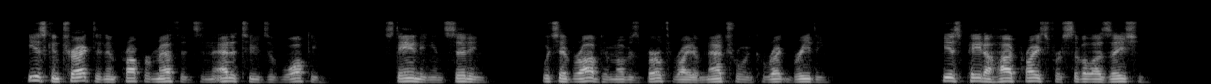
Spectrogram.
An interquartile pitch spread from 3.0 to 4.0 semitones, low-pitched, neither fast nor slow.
Yes: average, 3.6 semitones; low, 130 Hz; average, 160 wpm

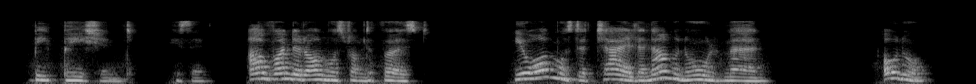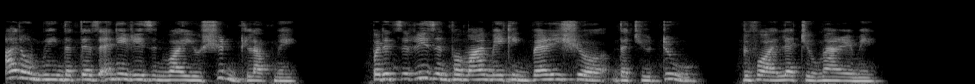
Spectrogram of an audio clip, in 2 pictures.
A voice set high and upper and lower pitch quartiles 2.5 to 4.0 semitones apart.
No: high, 205 Hz; average, 4.6 semitones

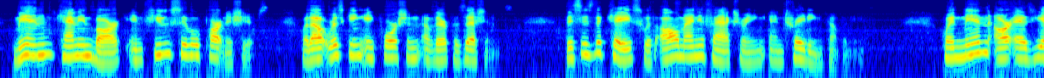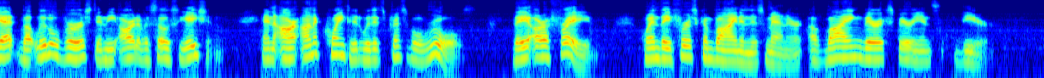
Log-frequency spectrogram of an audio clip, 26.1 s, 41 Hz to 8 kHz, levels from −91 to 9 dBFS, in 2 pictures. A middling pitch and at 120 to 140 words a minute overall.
Yes: medium, 160 Hz; slow, 135 wpm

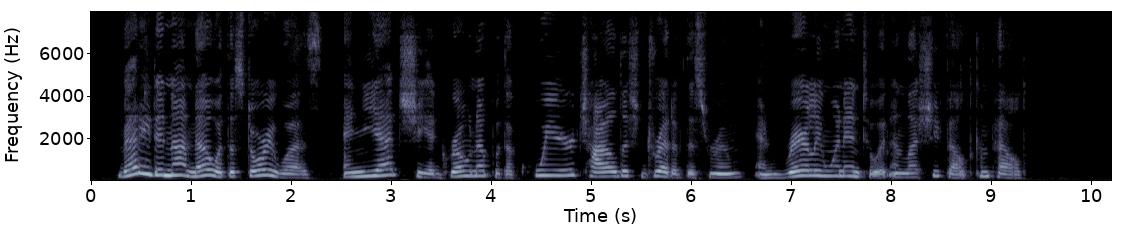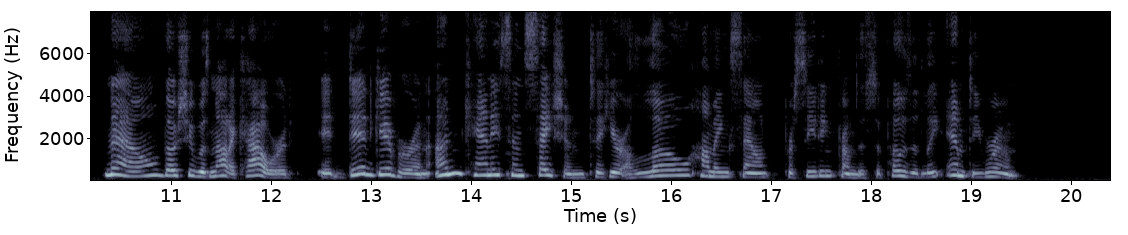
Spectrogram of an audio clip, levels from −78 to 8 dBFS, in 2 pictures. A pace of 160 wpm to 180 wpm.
Yes: average, 170 wpm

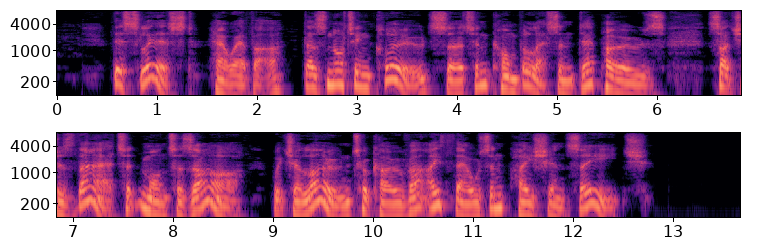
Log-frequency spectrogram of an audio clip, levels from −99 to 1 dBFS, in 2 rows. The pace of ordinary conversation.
No: slow, 95 wpm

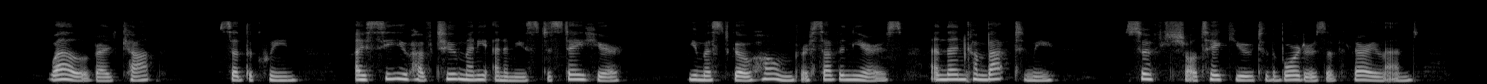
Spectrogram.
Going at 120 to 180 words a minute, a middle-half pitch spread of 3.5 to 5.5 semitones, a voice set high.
No: average, 155 wpm; average, 2.8 semitones; high, 205 Hz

